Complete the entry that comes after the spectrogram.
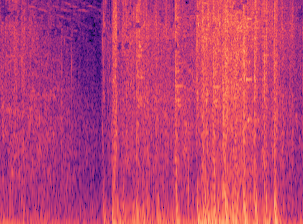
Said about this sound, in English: I'm gonna sit here and practice with the L-Star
